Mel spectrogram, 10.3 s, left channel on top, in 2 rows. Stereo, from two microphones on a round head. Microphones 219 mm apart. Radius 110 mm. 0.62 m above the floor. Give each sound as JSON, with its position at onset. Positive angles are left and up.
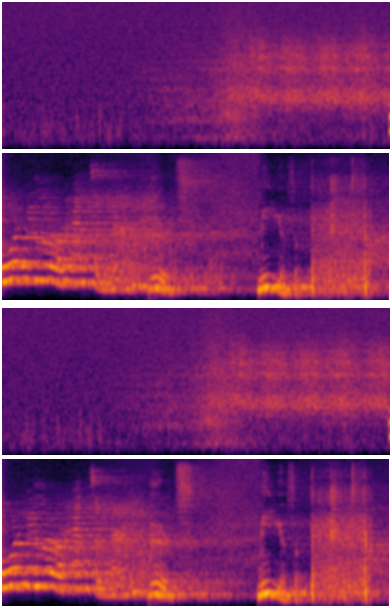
{"t": 5.2, "sound": "a woman speaking", "side_deg": 0, "distance_m": 2.5}
{"t": 7.1, "sound": "a man speaking", "side_deg": -25, "distance_m": 1.1}
{"t": 9.3, "sound": "footsteps", "side_deg": -20, "distance_m": 0.7}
